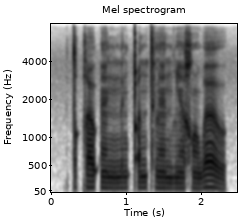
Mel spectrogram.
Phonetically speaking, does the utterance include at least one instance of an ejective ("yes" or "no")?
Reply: yes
